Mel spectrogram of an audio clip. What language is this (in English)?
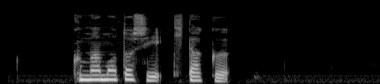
Japanese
